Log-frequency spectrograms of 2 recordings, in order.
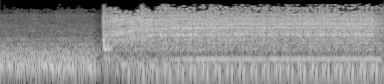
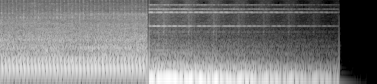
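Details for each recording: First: Troy-Bilt snowblower engine, before carburetor cleaning: turns over about three seconds with even chug but never catches; suspected gummed-up carburetor, not confirmed. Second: Troy-Bilt snowblower single-cylinder engine after carburetor cleaning for no-start from old gas: puttering steadily at even beat, runs cleanly, then shuts down with a few thumps.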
